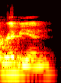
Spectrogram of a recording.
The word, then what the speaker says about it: Rivian: Rivian or Rivian? – Rivian. – Okay, Riv and then E-I-A.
